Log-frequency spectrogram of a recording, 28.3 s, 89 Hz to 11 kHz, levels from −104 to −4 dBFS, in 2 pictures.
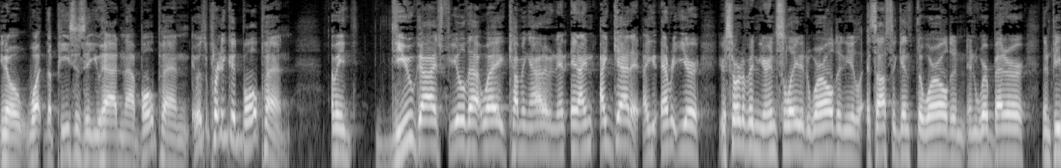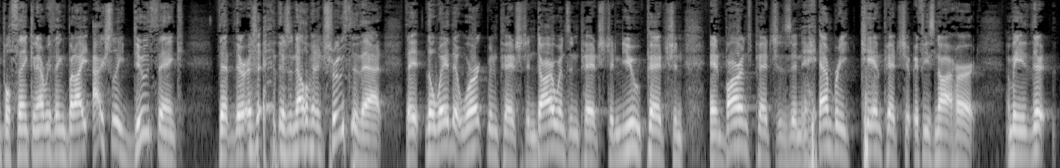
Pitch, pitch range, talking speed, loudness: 140 Hz, 125-165 Hz, 215 wpm, -21 LUFS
